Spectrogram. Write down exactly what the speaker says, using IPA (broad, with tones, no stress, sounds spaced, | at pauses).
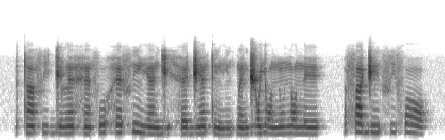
t ã˧ f i˧ ɡ e˧ l ɛ̃˧ h ɛ̃˧ f o˦ h ɛ˦ f ĩ˦˨ j ɛ̃˧ ɡ i˨ h ɛ˧ d͡ʒ ɛ̃˧ t ĩ˨ j ĩ˨ k͡p ɛ̃˨˦ d͡ʒ ɔ˦ j ɔ˧ n ũ˦ n ɔ˦ n e˦ | f a˦ d͡ʒ ĩ˧ f i˦ f ɔ˦˨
